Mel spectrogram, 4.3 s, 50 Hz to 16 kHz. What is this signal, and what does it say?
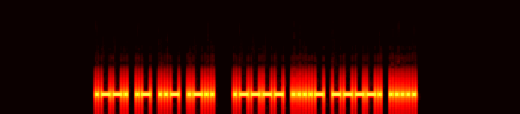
Morse code, heard as a keyed tone, about 50 wpm, 700 Hz. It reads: PAUL 1495
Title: CWT Exchange 50wpm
